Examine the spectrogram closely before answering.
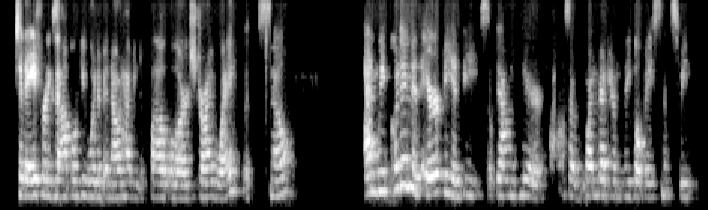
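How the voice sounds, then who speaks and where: The voice is somewhat breathy, with a Canadian accent. It moves at a moderate pace with ordinary pitch variation. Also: woman, fairly high pitch for a woman. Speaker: realtor and real estate investor. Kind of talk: seminar presentation. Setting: presentation room with live audience, filmed. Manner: casual, conversational.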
